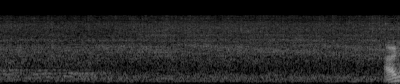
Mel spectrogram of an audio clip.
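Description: Small DC motors and gears of a Lego robot running with a steady whir as it drives across a hard floor.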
